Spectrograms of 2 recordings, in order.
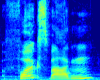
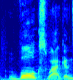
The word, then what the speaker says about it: Volkswagen: But even if we did go by the full name, it would be pronounced Volkswagen and not Volkswagen. So Volkswagen. Just imagine that it was spelled with an F and V instead.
